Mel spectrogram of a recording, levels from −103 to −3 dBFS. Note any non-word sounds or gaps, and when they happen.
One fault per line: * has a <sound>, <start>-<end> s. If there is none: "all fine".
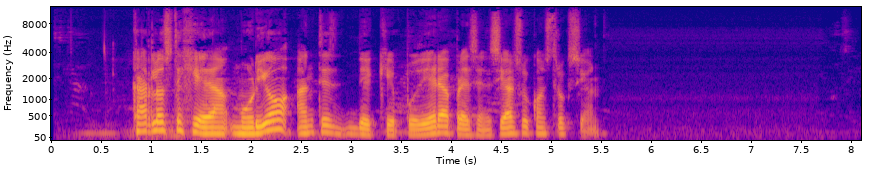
all fine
